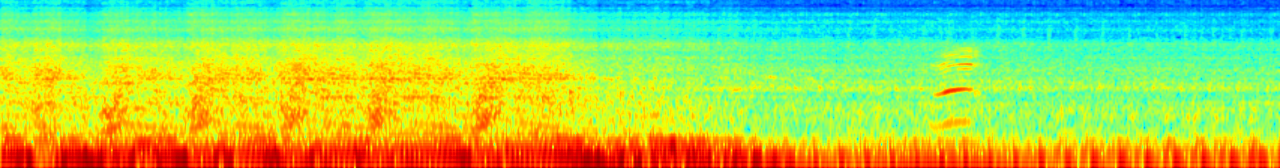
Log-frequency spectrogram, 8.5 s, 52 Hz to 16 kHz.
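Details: 1994 Chevrolet Caprice Classic after crank-no-start fix: fuel pump replaced and broken vinyl fuel line repaired. A few throttle blips, then it settles into an even, low idle and runs cleanly. Fuel pressure holds at 30.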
